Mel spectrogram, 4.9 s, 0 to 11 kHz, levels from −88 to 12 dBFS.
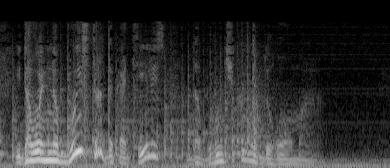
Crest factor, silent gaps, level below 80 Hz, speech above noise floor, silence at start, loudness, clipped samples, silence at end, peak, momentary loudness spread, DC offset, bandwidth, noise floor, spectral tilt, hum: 16 dB; none; -40 dBFS; 21 dB; 0 s; -19 LUFS; under 0.1%; 0.15 s; -4 dBFS; 19 LU; 0.5%; 7 kHz; -40 dBFS; -9.5 dB/octave; none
